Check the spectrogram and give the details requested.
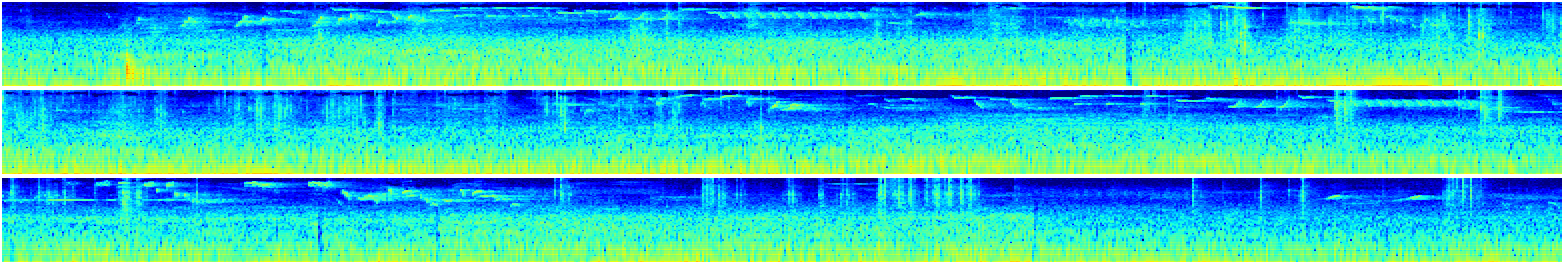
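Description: Small birds chirping in short, scattered calls over a steady low background hum, with a few faint clicks.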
